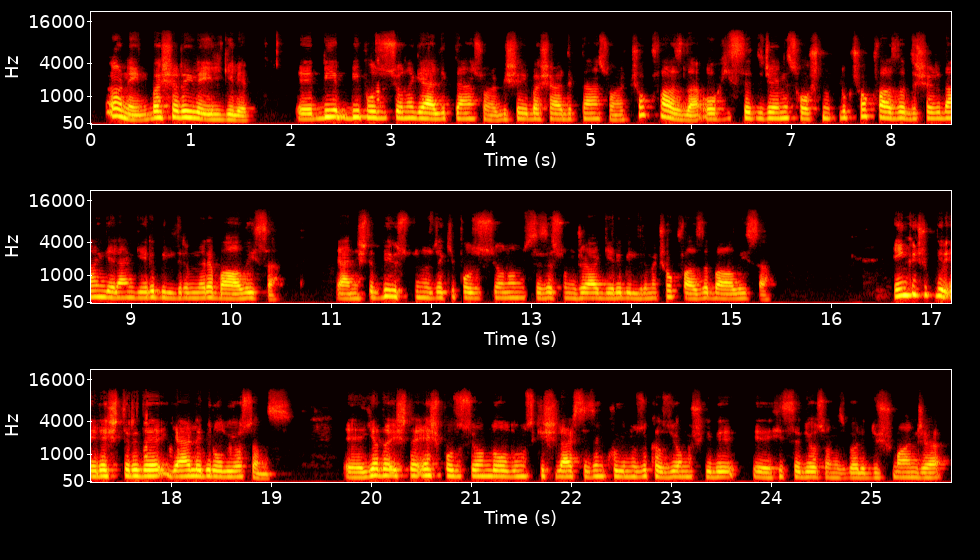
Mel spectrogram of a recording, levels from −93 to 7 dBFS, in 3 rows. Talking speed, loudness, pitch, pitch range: 135 wpm, -25 LUFS, 160 Hz, 150-180 Hz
